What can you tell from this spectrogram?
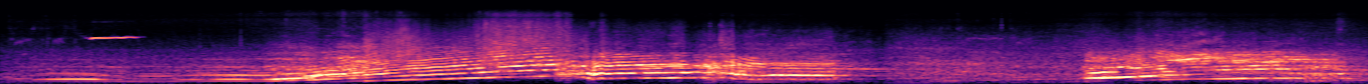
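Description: Supercar engines accelerating hard. One engine note climbs steeply for about three seconds and then falls away, and about eleven seconds in another note climbs sharply again.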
